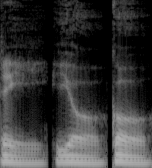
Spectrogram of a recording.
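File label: "riyoko", concatenated syllables; Affixing experiment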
